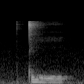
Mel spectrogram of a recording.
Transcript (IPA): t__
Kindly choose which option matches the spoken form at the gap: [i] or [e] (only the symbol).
i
